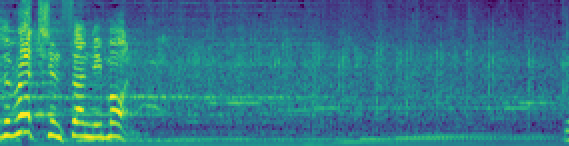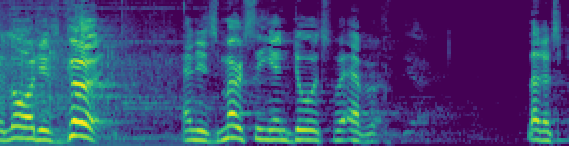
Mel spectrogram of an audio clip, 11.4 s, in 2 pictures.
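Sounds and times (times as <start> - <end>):
speech: 0.0 - 1.4, 5.6 - 6.8, 7.5 - 9.6, 11.0 - 11.3
audience hand clapping: 0.0 - 8.1.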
